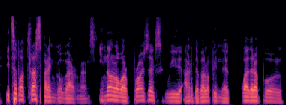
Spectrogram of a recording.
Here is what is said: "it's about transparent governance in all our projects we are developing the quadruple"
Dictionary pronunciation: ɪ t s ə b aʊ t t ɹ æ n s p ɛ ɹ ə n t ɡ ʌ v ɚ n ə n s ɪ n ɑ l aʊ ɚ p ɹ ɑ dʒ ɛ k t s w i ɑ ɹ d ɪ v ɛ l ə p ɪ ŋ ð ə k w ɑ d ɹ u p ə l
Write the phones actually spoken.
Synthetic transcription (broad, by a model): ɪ t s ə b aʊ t t ɹ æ n s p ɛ ɹ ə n ɡ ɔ b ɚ n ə n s ɪ n ɑ l aʊ ɚ p ɹ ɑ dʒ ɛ k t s w i ɑ ɹ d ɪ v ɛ l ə p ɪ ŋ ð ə k w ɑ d ɹ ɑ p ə l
